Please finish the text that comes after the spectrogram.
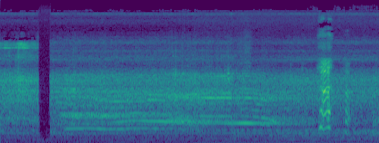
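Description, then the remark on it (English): A drawn-out, wavering goat-like bleating cry rises over a steady hiss of background noise, fairly faint, with a brief louder burst near the end. “Sounds like a goat giving birth or something.”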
